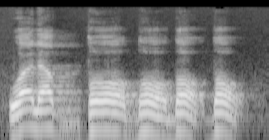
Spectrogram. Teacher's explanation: Cuman huruf dal tapi ditebalkan.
